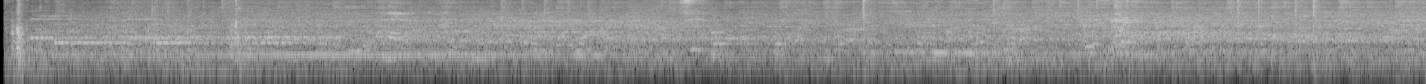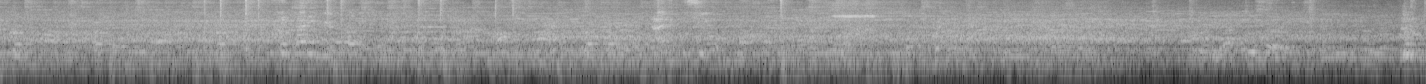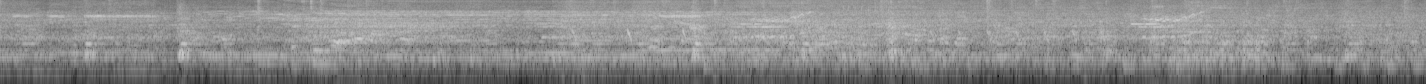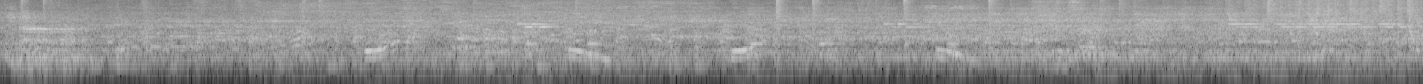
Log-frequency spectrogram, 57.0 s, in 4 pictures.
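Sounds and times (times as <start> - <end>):
video arcade: 0.0 - 57.0.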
